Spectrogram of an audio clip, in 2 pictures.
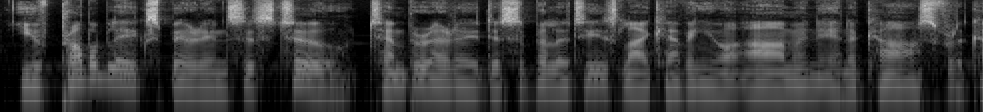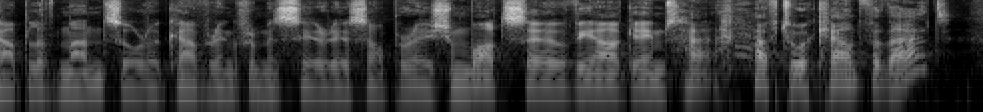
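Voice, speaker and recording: A man giving opinionated commentary on an article, reading parts aloud and reacting in a blunt, dismissive, argumentative way. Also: lowish voice. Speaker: video commentator.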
